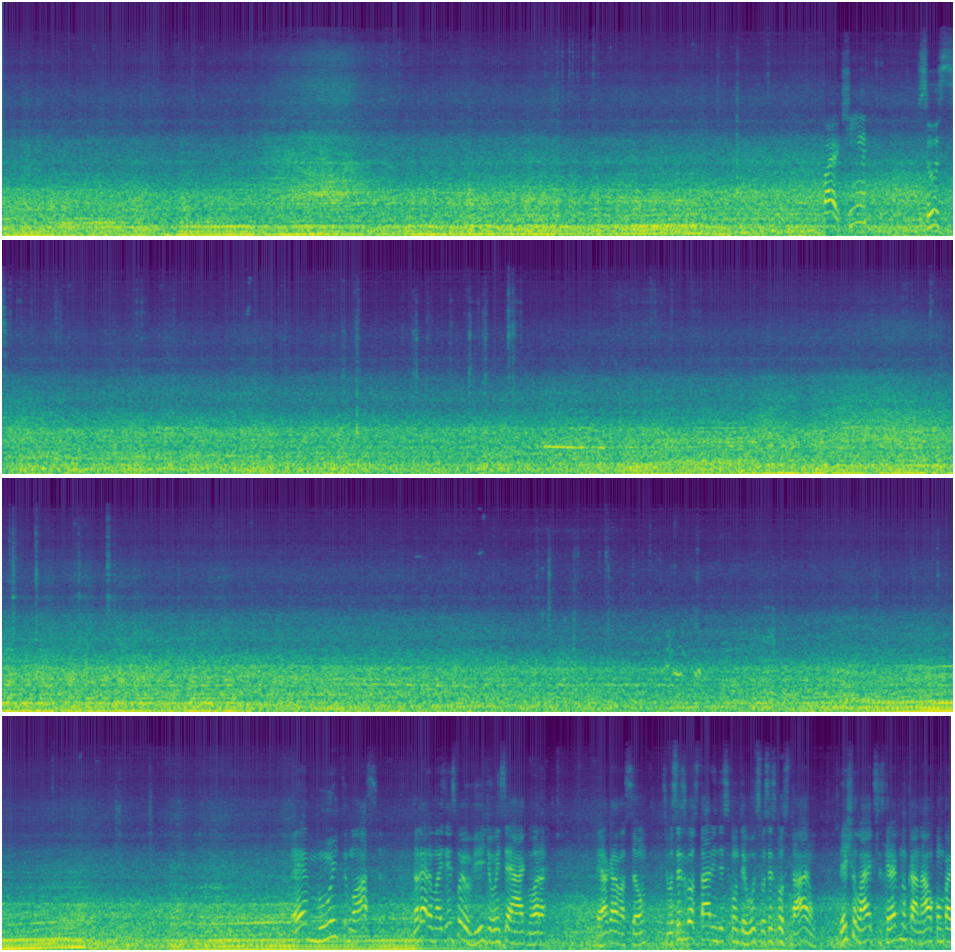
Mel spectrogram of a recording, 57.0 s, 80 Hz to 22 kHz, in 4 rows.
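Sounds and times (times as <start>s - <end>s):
road noise: 0.0s - 57.0s.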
